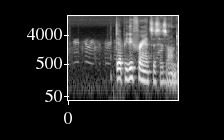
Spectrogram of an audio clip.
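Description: A middle-aged woman speaks calmly.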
